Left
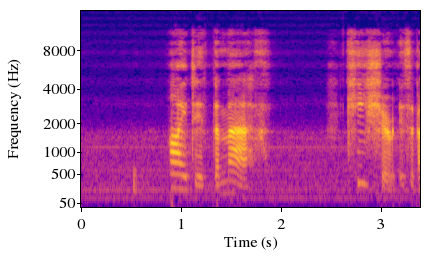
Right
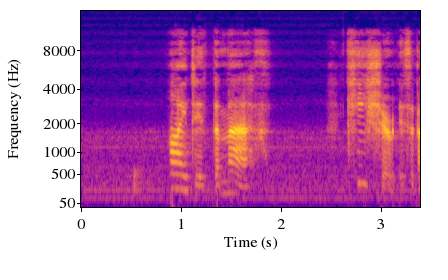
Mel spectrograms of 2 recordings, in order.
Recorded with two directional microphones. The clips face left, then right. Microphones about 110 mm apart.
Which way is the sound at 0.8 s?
50° left (ahead or behind).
